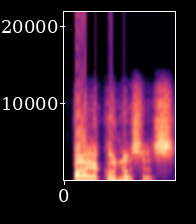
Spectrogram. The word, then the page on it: biocoenosis: American English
